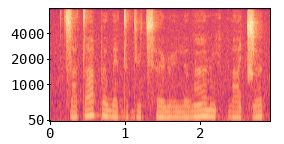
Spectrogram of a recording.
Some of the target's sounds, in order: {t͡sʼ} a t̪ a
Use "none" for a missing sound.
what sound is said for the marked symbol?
t͡s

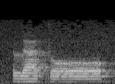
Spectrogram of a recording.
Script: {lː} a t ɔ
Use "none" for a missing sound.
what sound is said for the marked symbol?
l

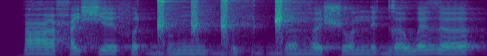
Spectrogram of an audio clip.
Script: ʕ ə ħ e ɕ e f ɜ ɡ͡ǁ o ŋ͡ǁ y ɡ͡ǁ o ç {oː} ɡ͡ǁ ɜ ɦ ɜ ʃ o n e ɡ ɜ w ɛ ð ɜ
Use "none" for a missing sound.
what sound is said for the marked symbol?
o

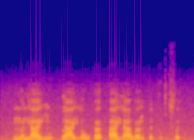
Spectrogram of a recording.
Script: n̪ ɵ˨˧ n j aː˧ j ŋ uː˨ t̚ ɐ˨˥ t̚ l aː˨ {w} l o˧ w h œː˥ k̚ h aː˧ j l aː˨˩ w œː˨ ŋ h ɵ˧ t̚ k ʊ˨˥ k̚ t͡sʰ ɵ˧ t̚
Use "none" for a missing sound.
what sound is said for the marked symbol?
j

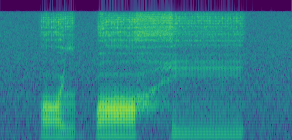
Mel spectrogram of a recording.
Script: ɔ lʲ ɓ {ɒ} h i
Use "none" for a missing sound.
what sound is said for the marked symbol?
ɒ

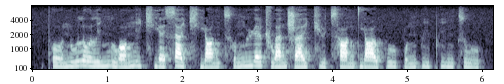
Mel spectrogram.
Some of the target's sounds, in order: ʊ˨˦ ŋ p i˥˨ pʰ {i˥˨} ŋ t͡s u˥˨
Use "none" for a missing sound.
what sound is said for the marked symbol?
i˥˨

